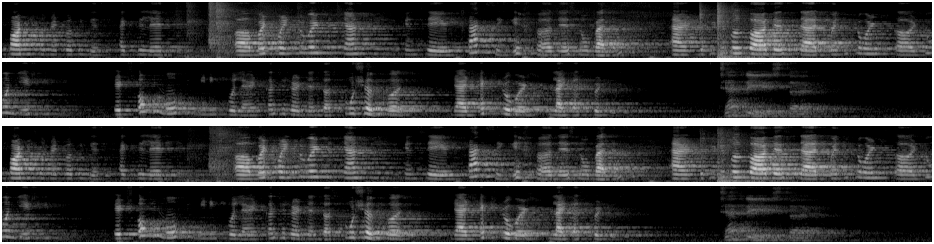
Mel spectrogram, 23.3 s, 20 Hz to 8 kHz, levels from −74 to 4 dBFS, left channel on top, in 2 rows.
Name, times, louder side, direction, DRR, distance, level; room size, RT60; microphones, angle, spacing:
voice 1, 0.1-1.2 1.5-2.0 2.9-4.0 4.3-4.8 5.0-7.8 8.4-12.2 13.0-16.6 17.3-18.2 18.5-19.3, right 1 dB, 10° right, 6 dB, 1.3 m, -27 dB
sound 1, 2.1-5.3 5.7-9.6, left 3 dB, 60° left, 2.6 m, -45 dB
voice 2, 20.6-21.8, left 1 dB, 15° left, -1 dB, 4.6 m, -41 dB
29.0 x 18.0 x 7.7 m, 2.1 s
head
